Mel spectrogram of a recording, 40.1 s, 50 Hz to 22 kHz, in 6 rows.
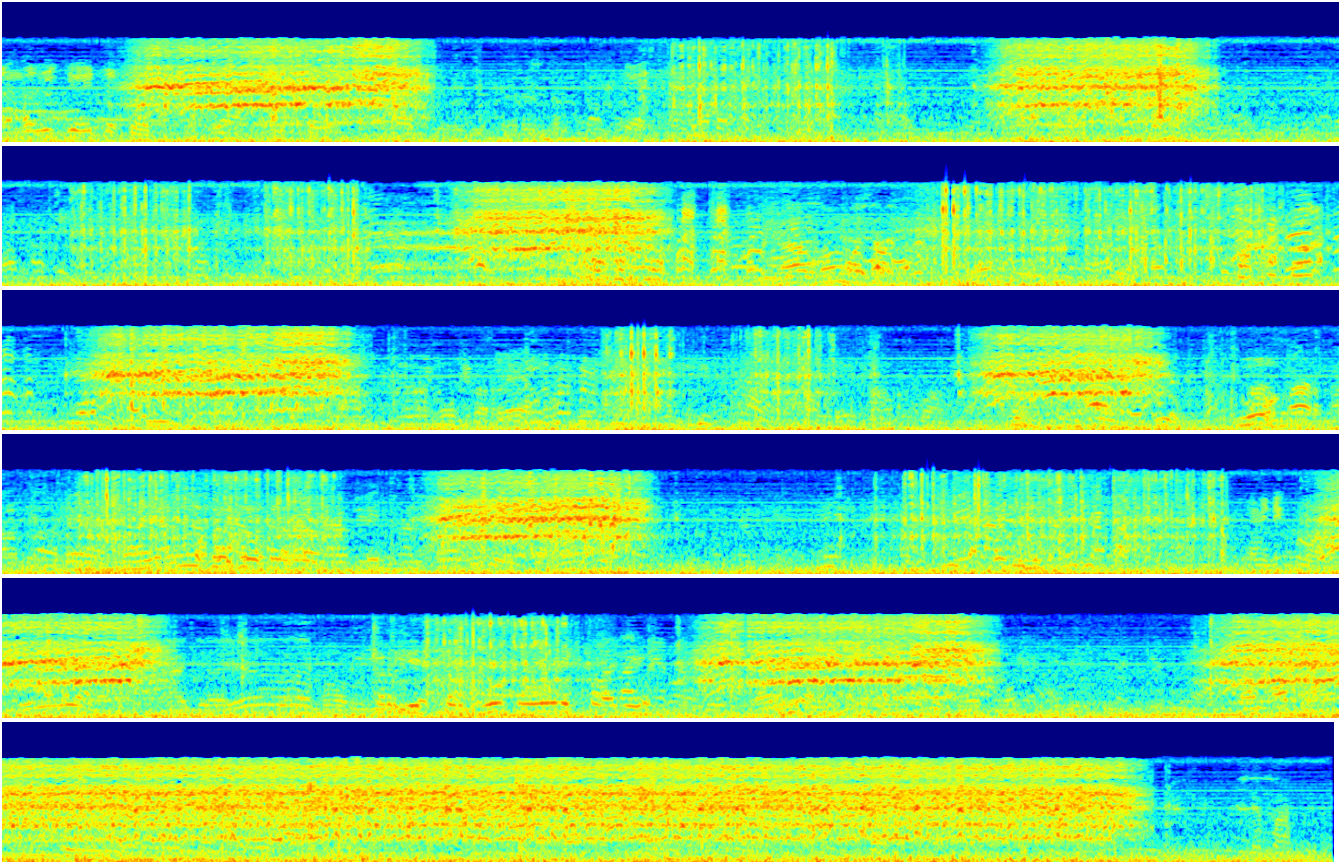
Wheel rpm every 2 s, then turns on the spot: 60, 50, 40, 30, 40, 30, 30, 80, 10, 60, 10, 70, 10, 50, 20, 80, 60, 160, 160, 120.
2-4 6-8 10-12 16-22 24-26 28-30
